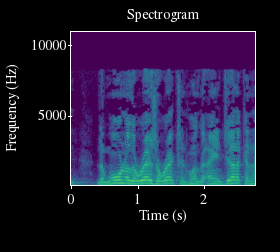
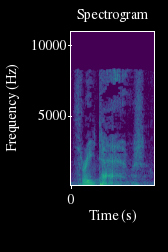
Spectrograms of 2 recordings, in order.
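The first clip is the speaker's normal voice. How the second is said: hushed, breathy whisper of Jesus' warning; 3 semitones lower, 7 dB quieter than usual. Acted. Jesus warns Peter in a hushed whisper. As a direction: drop to a whisper on the prophecy.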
